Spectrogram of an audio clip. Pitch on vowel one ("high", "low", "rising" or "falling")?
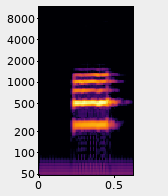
high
